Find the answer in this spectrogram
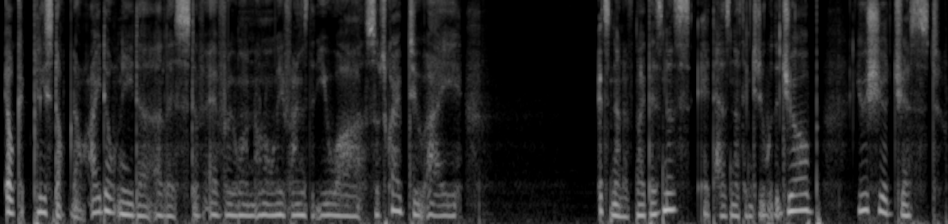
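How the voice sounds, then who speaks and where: In a soft-spoken, half-whispered ASMR roleplay, a woman plays a rude, condescending female boss interviewing a job applicant with dry, sarcastic politeness. Her voice is low-pitched and slightly rough, and she sounds exasperated. There's no echo.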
